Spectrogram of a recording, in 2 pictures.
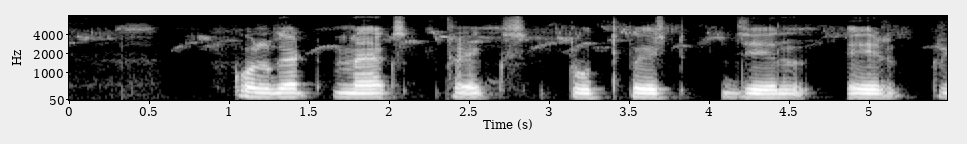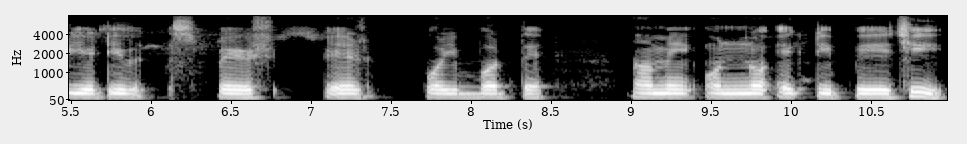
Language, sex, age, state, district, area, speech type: Bengali, male, 45-60, West Bengal, Bankura, urban, read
